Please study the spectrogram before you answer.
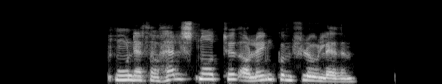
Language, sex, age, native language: Icelandic, female, 60-69, Icelandic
